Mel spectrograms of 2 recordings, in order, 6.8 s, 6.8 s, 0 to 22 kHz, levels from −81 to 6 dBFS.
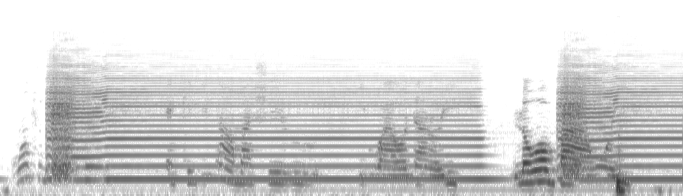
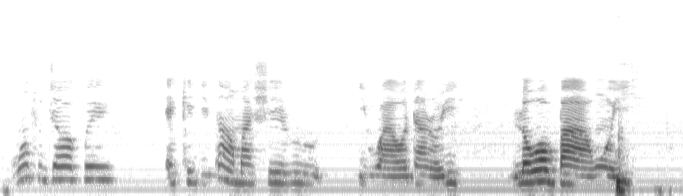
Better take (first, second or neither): second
